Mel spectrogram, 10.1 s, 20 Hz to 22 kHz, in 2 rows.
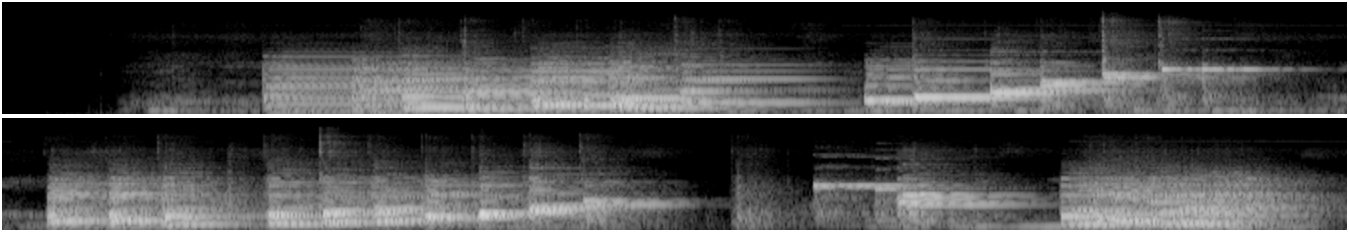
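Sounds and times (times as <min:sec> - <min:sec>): piano chords and runs: 0:01.0 - 0:09.9.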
